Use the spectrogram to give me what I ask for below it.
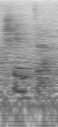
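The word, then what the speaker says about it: क्षेत्र: Kshetra.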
